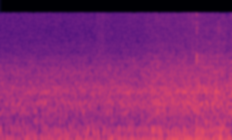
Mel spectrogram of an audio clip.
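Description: Cardboard box and its plastic bag of contents being pulled open by hand, a steady rustling and scraping that grows a little louder toward the end.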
